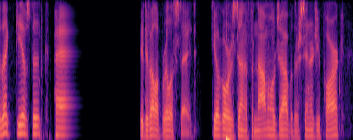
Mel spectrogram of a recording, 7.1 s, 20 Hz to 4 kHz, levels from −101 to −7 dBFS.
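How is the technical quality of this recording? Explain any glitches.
The recording has three clear faults, all heard through a call path band-limited to 4 kHz, which fits G.711 mu-law at 64 kbps.

From 0.59 to 1.20 s there is repeated packet loss, with a robotic sound. Six short gaps, the longest 86 ms, are each patched by extending the preceding sound. About half of that stretch is filled in this way, so the audio turns choppy.

From 1.23 to 2.84 s there is a long network dropout. The last sound is stretched into a fading buzz or hiss, then about 1.2 s of silence follows. The likely cause is an interrupted stream, and the missing audio is never recovered.

From 4.52 to 4.58 s there is a phantom power thump. A supply switched on or off on a live input pushes a voltage step through the coupling capacitors, producing a deep, brief thump that dies away within about 14 ms.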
